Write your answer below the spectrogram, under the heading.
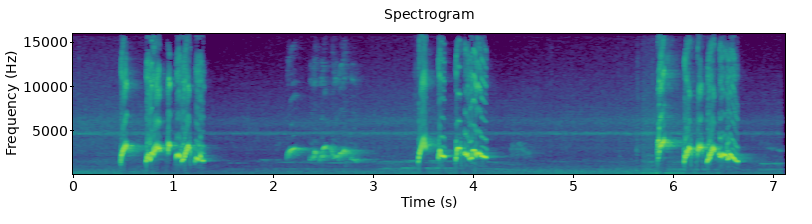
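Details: Red-whiskered bulbul kept as a decoy, singing to lure wild birds: three loud bursts of quick whistled warbles with a softer slurred phrase between, roughly every two to three seconds, faint steady tone behind.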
